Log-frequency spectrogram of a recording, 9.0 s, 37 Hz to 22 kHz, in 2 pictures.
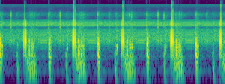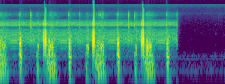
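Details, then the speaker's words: Mitral stenosis, best heard at the apex in left lateral position: low-pitched rough rumbling mid-diastolic murmur with opening snap, no typical radiation, regular heart sounds near 61 a minute; teaching recording. "It is a low pitch murmur with variable intensity and mid diasistolic murmur usually with opening snap. Again hear this murmur."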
